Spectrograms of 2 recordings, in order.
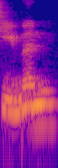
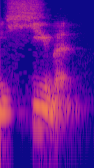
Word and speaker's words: human: For me, the words human, huge, and humour begin with a Hu sound. But in New York accents, the H is dropped, and we're left with U. Listen to Theresa May pronounce the H in human.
